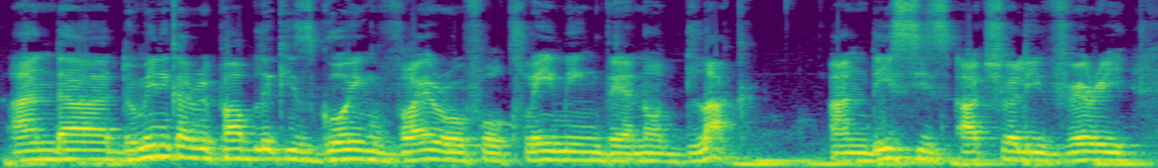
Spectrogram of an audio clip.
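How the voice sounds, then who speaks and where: A man hosting his YouTube channel, introducing the video casually with relaxed filler pauses. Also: mid-range voice, soft background music. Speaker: YouTube host.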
